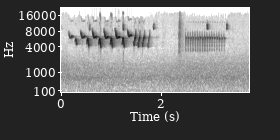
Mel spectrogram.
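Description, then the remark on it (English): A Nashville warbler sings overhead, a bright series of repeated high two-note phrases followed by a quicker, lower trill, with a steady outdoor hiss behind it. “Little Nashville still singing overhead.”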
